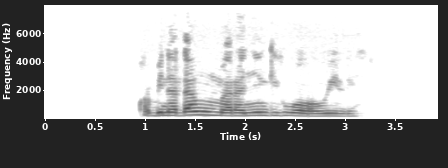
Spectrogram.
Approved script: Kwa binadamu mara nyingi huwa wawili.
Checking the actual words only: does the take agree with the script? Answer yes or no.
yes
